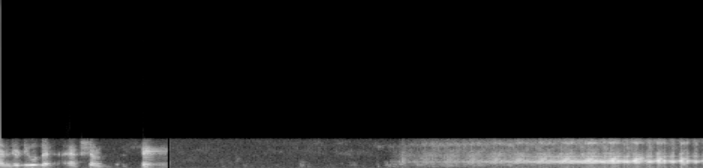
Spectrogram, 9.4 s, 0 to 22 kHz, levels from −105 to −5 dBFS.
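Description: The whole clip carries the sound of the GSM full-rate codec: a buzzy, gravelly roughness laid over the speech, with the top end shut off around 3.5 kHz and the bottom thinned below about 300 Hz. That texture fits the old 13 kbit/s full-rate coder, which rebuilds the voice from a vocal-tract model fed by a sparse, pulse-like excitation, so a lot of natural detail gets swapped for that grainy buzz.

At 1.9 s there's a run of lost GSM frames lasting about 360 ms, through to 2.26 s. The decoder keeps replaying the last good frame's settings, so the sound freezes into a rough, metallic ring that is cut to silence before normal audio returns.

From 5.46 s to the end at 9.38 s a feedback howl builds up. It sounds like two devices in the same room sharing the call, with each trip from loudspeaker back into microphone adding gain, so the repeats grow instead of dying away. It narrows to a shrill tone around 4 kHz, with the loop coming round roughly every third of a second, and peaks at about 11 dB above the speech.

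A second, shorter patch of lost GSM frames lands inside the howl at 8.52 s and lasts about 80 ms. You get the same brief metallic smear as the decoder holds the last frame.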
